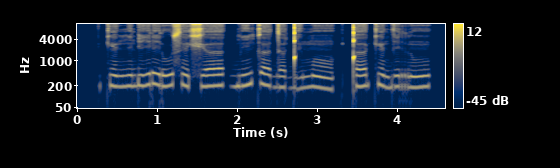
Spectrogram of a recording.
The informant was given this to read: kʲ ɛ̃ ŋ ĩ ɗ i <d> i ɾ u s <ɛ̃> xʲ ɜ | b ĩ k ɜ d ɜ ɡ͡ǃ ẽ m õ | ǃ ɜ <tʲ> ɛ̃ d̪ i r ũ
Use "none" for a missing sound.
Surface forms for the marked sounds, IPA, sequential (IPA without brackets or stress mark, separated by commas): ɾ, ẽ, kʲ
